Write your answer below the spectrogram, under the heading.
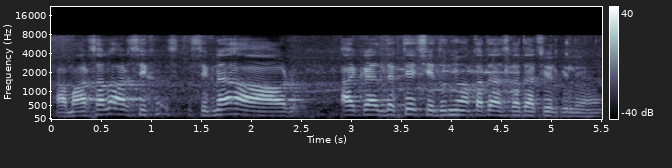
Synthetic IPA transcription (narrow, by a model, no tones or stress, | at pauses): əmaːɾsalaːɾsikʰ | sikʰnaaɾ | ajkald̪ekʰt̪et͡ʃʰed̪ʊnijãkət̪askət̪at͡ʃeːlkeleɦɛ̃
